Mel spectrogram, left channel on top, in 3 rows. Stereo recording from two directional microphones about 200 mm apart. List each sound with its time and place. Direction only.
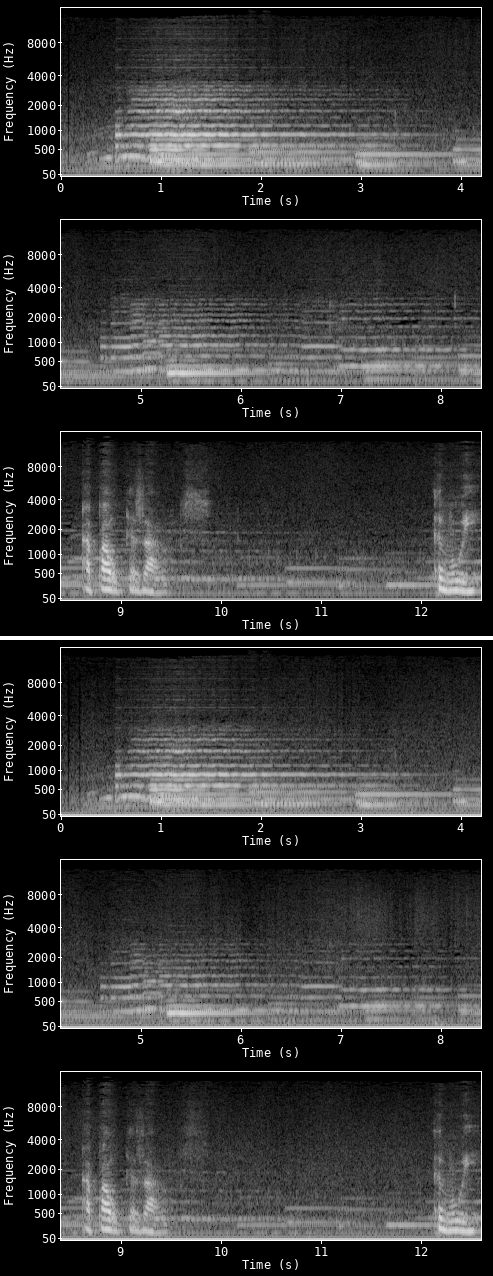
0.5 s music: 40° right (ahead or behind)
4.7 s music: 40° right (ahead or behind)
8.5 s speech: 35° right (ahead or behind)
